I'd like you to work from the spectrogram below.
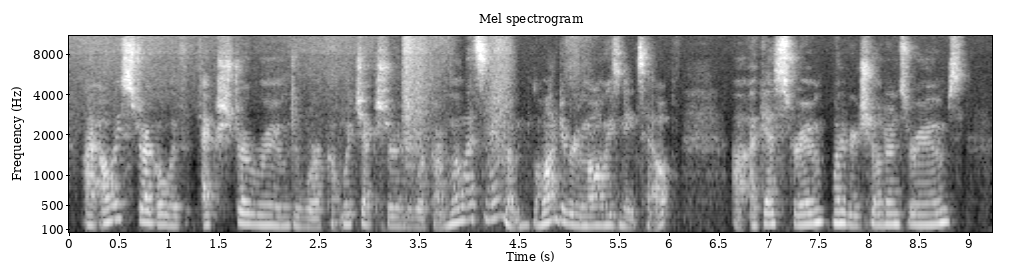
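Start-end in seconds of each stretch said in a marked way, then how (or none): none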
